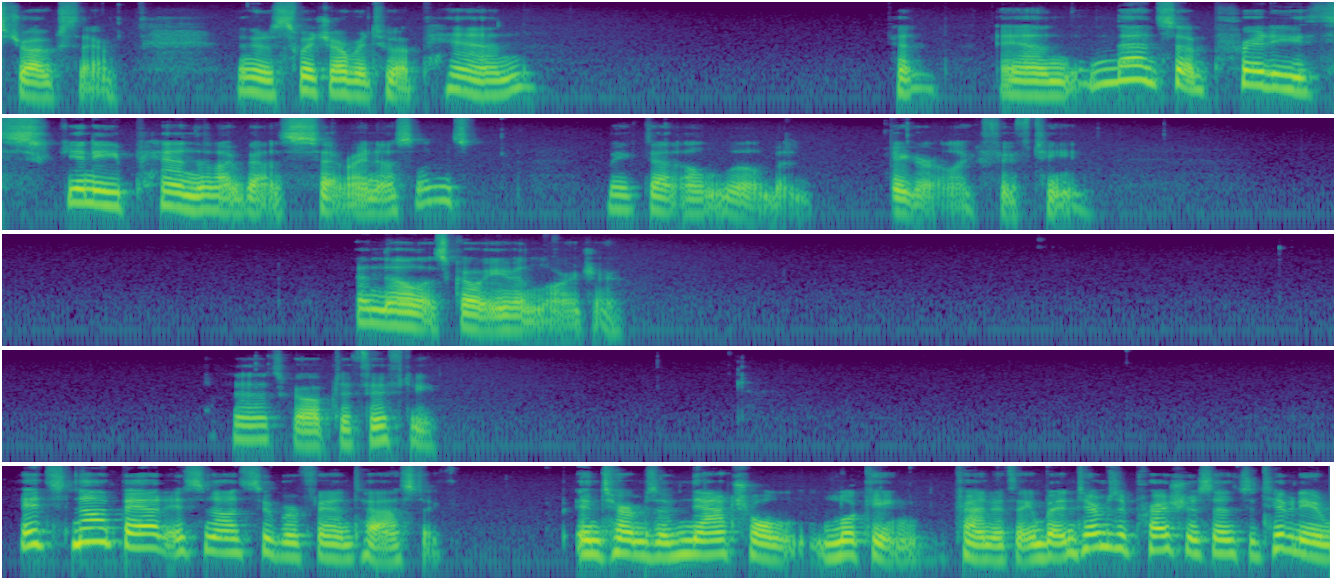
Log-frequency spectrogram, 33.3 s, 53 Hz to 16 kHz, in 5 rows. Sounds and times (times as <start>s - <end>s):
Speech: 0.0s - 0.6s, 1.2s - 2.7s, 4.5s - 9.1s, 9.7s - 12.1s, 15.1s - 16.5s, 21.1s - 22.2s, 26.8s - 28.9s, 29.5s - 33.2s
Inside, small room: 0.0s - 33.2s.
